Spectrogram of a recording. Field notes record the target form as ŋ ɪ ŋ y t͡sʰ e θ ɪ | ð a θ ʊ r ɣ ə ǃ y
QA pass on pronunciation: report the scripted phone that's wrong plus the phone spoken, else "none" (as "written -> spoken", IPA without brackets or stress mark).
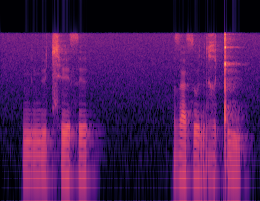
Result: none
